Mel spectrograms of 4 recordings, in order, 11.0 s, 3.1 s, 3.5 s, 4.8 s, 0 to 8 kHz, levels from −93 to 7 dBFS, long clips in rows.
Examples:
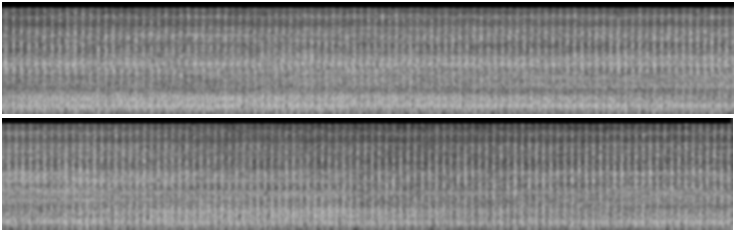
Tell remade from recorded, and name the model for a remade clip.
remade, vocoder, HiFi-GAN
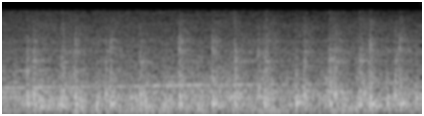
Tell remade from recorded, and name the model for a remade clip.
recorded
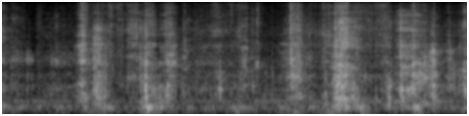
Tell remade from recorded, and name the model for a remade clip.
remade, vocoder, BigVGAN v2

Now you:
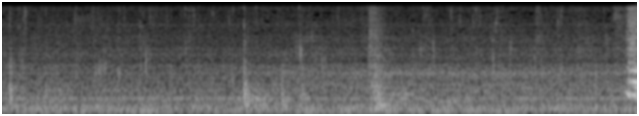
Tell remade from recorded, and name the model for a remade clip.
recorded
